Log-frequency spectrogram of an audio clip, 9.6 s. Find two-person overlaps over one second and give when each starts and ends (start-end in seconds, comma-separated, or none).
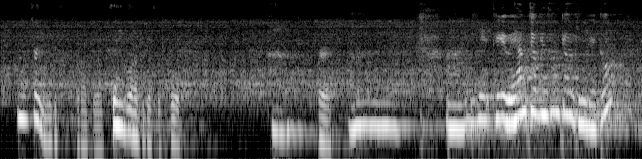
none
